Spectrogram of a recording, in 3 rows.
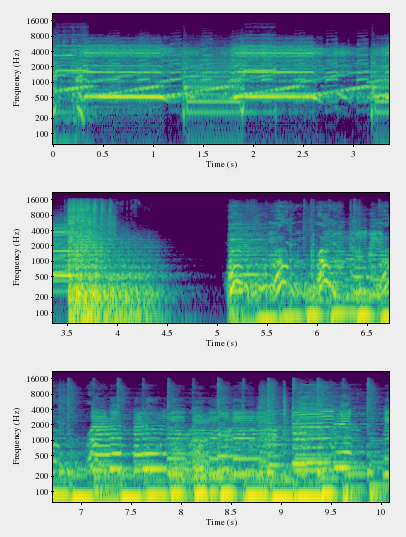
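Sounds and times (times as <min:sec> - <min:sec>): cartoon music with whistle glides: 0:00.0 - 0:03.5, 0:06.2 - 0:10.0.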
